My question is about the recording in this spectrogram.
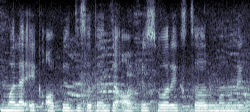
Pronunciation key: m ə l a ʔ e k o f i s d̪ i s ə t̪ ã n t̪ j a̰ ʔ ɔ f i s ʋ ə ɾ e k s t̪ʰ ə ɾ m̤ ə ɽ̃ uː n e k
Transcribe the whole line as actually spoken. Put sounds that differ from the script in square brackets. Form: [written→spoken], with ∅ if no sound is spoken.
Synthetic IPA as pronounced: m ə l a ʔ e k [o→ɔ] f i s d̪ i s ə t̪ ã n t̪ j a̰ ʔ ɔ f i s ʋ ə ɾ e k s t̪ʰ ə ɾ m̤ ə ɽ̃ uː n e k

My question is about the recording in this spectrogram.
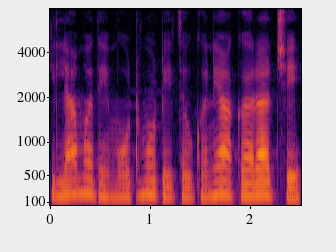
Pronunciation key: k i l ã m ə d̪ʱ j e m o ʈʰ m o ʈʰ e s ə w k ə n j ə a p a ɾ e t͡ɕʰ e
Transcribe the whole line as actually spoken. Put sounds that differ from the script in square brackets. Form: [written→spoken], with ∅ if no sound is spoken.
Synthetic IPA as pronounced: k i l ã m ə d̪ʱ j e m o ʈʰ m o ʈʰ e [s→t͡s] ə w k ə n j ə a [p→k] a ɾ [e→a] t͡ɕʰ e

